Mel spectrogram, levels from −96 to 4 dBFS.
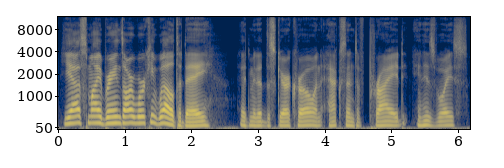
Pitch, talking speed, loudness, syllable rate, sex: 145 Hz, 165 wpm, -17 LUFS, 4.8 syllables/s, male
